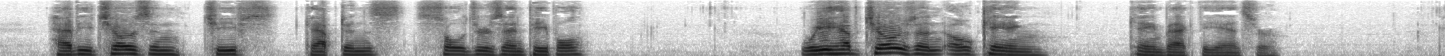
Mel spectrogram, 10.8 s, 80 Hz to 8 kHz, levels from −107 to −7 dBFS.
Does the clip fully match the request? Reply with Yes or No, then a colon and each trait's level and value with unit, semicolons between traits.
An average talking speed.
No: slow, 95 wpm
